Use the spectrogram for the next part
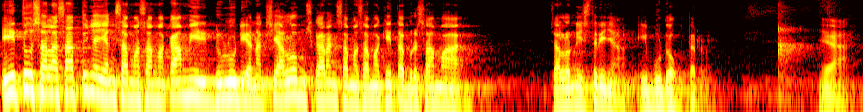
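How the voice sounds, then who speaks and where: A middle-aged male pastor with a rough voice, preaching an animated, joking sermon and calling on members of his congregation by name. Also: on the high side, normal speed. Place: church hall. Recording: long church hall reverb.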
